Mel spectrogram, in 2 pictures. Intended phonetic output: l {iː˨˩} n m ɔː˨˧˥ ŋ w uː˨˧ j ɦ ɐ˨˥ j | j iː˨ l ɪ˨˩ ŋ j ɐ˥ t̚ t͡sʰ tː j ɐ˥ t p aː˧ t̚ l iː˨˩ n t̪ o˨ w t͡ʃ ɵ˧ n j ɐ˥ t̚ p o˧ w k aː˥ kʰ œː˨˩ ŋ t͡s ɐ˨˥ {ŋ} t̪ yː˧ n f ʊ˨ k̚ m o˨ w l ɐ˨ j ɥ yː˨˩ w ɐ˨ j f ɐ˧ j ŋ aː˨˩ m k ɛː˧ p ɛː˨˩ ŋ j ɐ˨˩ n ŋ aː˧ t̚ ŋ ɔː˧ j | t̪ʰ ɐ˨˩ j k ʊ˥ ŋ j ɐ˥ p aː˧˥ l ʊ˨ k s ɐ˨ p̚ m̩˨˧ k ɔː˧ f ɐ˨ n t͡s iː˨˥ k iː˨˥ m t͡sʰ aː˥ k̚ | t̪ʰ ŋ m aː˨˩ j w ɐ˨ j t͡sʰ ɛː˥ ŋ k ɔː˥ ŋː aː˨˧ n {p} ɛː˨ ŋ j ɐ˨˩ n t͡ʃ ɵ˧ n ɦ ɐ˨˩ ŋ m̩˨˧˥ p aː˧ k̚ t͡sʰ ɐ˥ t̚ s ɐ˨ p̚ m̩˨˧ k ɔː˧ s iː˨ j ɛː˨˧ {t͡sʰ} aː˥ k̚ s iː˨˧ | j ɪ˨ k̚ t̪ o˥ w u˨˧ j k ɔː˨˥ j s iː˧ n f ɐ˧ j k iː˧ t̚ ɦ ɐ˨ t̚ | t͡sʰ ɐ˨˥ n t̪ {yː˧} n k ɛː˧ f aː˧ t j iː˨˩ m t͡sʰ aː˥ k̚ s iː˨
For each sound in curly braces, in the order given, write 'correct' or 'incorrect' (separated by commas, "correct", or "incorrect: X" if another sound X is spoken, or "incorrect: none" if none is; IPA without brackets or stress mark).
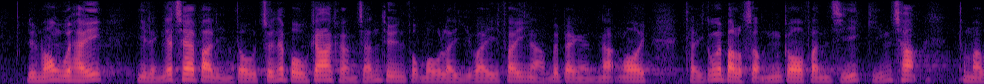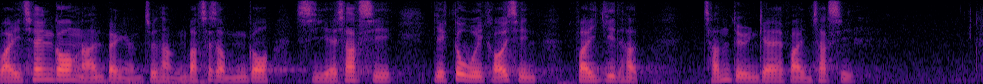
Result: incorrect: yː˨˩, incorrect: n, correct, correct, correct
